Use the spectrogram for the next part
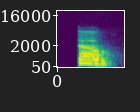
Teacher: را ہیوی ہوگا کیونکہ اب یہ ساکن ہے لیکن اس سے پہلے تا پہ فتحہ ہے ، زبر ہے تو یہ ساکن جو ہے را یہ ہیوی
